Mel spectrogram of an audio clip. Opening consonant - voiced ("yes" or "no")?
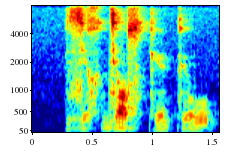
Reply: yes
